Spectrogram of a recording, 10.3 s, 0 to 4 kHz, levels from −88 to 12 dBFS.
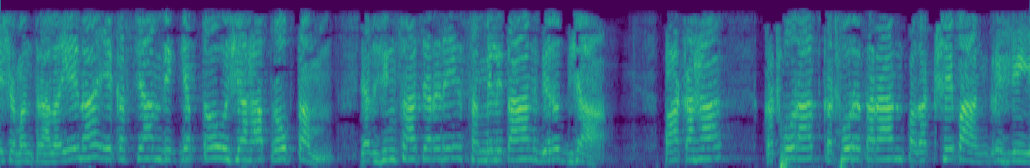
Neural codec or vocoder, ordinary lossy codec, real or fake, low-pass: vocoder, 24 kHz, 100 mel bands, Vocos; MP3, 24 kbps; fake; 3.6 kHz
